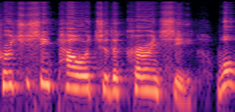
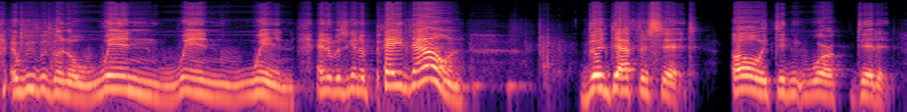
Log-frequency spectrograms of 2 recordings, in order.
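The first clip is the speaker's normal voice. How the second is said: openly mocking sarcasm, drawing out "win"; 3 semitones lower, 4 dB louder than usual. Mocking the promise that the tariffs would pay off: sarcastic. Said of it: "I'm being sarcastic here".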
